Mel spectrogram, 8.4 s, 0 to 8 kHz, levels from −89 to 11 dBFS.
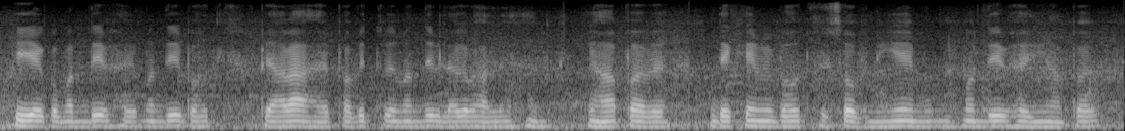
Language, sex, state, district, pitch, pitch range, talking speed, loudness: Maithili, male, Bihar, Samastipur, 120 Hz, 115-125 Hz, 175 wpm, -19 LUFS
